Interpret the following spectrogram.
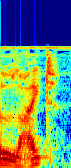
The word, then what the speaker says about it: light: İngilizce'de T'den önce gelen G, H harfleri okunmaz. Şu kelimeleri tekrarlayarak bu kuralı öğrenin. 8. Straight. Go straight on. Right. Good night. Have you got a light?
